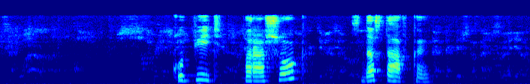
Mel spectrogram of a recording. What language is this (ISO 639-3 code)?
rus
